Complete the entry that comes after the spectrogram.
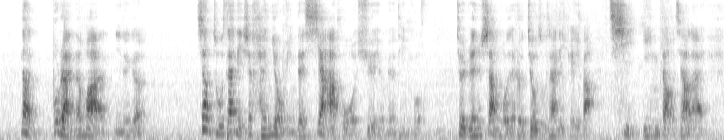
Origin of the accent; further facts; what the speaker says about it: China; 像官员我们中国人说夏秋之交灸官员，对不对？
